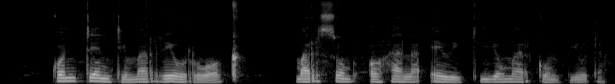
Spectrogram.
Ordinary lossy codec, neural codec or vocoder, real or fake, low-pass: none; vocoder, 44.1 kHz, 128 mel bands, Pupu-Vocoder; fake; none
